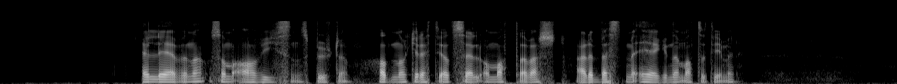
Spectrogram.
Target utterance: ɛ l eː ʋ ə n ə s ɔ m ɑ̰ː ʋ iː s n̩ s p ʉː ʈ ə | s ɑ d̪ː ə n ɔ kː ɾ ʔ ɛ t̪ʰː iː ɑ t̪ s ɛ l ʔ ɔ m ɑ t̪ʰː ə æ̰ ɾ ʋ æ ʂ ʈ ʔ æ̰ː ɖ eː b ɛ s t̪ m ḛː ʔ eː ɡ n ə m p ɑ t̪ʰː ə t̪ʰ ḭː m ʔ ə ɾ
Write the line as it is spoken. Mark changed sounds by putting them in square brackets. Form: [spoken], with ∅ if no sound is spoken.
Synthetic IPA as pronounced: ɛ l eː ʋ ə n ə s ɔ m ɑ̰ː ʋ iː s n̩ s p ʉː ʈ ə | [h] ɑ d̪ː ə n ɔ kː ɾ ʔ ɛ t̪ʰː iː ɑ t̪ s ɛ l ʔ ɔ m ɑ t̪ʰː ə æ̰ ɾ ʋ æ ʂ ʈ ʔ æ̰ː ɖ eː b ɛ s t̪ m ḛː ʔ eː ɡ n ə m [ʔ] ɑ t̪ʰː ə t̪ʰ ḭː m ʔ ə ɾ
